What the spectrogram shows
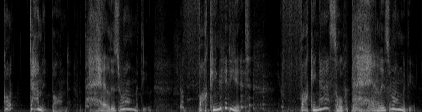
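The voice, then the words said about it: Imitates another person's voice. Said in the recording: “my impression of Dame Judi Dench”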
